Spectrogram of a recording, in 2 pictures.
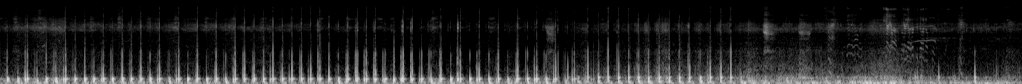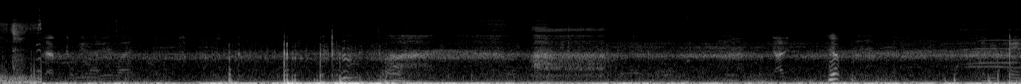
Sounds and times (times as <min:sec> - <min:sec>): Outside, urban or manmade: 0:00.0 - 0:20.4.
